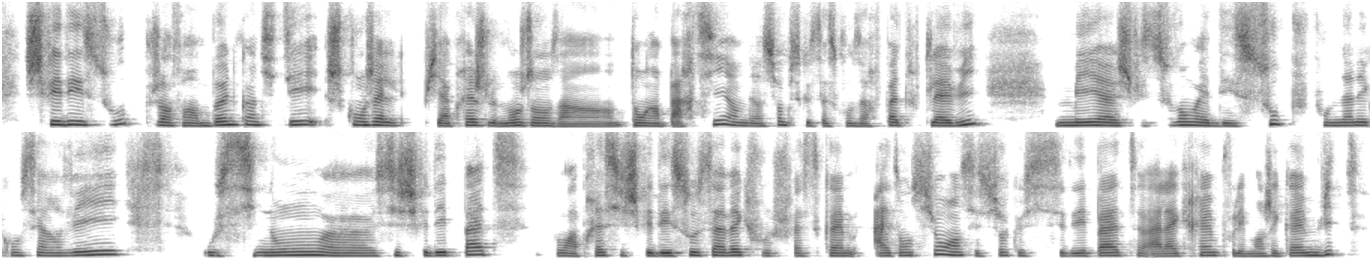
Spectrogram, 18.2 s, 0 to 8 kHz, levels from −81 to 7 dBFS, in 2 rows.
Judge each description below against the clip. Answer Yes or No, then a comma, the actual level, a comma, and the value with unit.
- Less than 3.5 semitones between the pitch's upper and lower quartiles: Yes, average, 3.0 semitones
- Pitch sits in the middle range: Yes, medium, 180 Hz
